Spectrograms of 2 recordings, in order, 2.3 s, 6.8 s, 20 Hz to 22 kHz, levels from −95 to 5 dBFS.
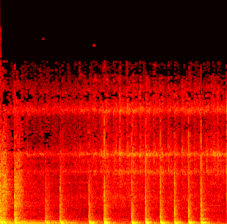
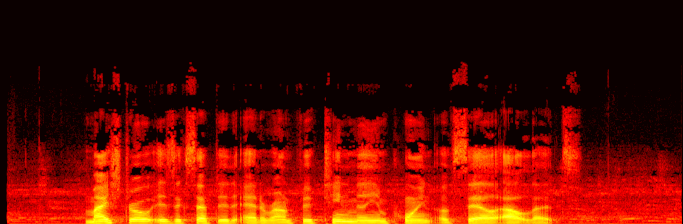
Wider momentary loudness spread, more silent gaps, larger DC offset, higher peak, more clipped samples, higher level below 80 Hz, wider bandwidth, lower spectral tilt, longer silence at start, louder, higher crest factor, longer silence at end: second, 5 LU vs 8 LU; neither; neither; second, -6 dBFS vs -2 dBFS; neither; first, -44 dBFS vs -50 dBFS; first, 16 kHz vs 14 kHz; about the same, -4.5 dB/octave vs -5 dB/octave; about the same, 0 s vs 0.1 s; second, -26 LUFS vs -19 LUFS; about the same, 18 dB vs 20 dB; about the same, 0 s vs 0.1 s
